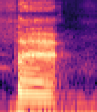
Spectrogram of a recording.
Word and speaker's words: ثاء: الحرف اللي بعد كده صعب شويه في نطقه لانك بتطلع لسانك بين ا الاسنان الاماميه بنقول بنقول بنقول ثاء مره ثاني ثاء ثاء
